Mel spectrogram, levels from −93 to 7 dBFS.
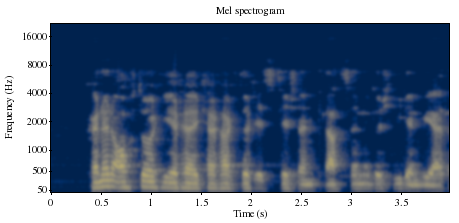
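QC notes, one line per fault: No faults heard in this speech recording.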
